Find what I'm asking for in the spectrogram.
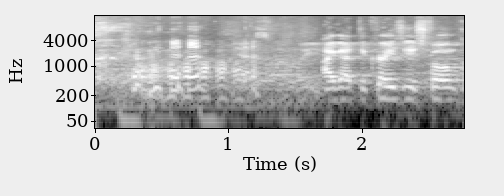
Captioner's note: laughs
